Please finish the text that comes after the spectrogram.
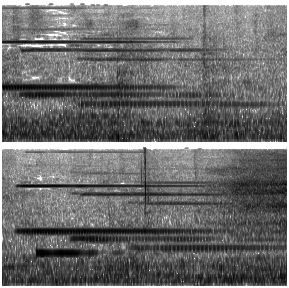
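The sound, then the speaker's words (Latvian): The Saeima parliament's voting bell rings steadily for several seconds, calling deputies to vote on sending a bill to committee, a sustained electric chime with faint background murmur of people underneath. “Komisijai lūdzu zvanu.”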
